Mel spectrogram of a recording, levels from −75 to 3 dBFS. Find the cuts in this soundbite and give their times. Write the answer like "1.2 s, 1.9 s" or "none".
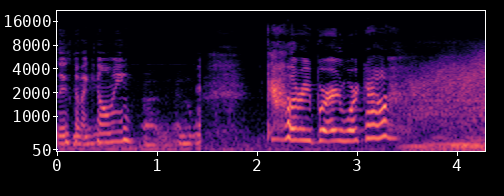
1.4 s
